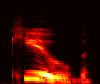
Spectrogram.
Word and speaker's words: cube: Cube. We hear K, U, B, and the E is silent.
